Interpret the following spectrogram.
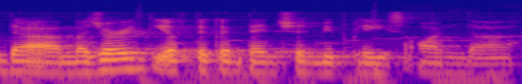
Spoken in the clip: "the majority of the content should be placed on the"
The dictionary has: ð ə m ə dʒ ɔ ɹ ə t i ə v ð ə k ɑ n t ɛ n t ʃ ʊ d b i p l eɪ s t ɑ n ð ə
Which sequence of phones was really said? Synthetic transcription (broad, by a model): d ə m ə dʒ ɔ ɹ ə t i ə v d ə k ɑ n t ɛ n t ʃ ʊ d b i p l eɪ s t ɑ n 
